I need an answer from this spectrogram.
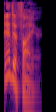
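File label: "edifier", British English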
